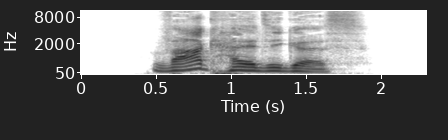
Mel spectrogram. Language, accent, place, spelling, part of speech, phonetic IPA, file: German, Germany, Berlin, waghalsiges, adjective, [ˈvaːkˌhalzɪɡəs], De-waghalsiges.ogg
- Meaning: strong/mixed nominative/accusative neuter singular of waghalsig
